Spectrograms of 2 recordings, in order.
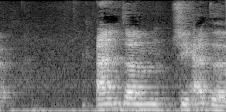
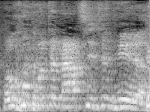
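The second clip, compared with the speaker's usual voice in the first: raised-pitch mock Austrian accent; Arnie; 7 semitones higher than usual. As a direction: do an action-star Austrian impression, pitched up. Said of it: "ends up sounding like fucking Arnie".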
